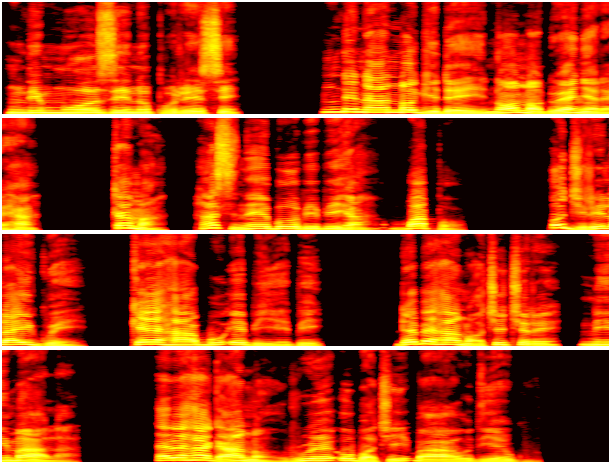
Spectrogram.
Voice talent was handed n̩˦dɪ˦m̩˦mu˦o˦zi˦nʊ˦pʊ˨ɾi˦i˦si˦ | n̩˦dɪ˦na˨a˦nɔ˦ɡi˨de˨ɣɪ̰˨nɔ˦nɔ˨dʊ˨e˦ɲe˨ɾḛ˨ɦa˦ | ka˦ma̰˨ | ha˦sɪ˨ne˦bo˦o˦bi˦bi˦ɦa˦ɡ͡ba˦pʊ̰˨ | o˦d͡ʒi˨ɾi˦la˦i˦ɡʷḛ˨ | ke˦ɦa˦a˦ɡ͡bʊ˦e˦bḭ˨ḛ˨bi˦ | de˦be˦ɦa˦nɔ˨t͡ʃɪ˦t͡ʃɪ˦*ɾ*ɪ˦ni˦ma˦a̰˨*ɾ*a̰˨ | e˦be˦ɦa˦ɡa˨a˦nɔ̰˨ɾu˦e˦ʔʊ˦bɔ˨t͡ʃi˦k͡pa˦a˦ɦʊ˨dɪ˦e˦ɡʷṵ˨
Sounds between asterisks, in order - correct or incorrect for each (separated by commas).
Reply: correct, incorrect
